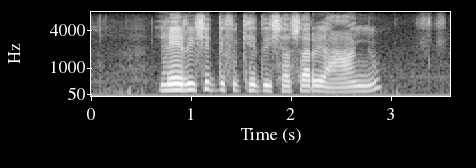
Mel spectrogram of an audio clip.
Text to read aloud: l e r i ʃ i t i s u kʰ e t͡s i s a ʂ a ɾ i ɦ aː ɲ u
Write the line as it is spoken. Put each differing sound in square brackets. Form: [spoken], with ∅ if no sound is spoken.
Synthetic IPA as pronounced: l e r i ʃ i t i [f] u kʰ e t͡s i [ʃ] a ʂ a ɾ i ɦ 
